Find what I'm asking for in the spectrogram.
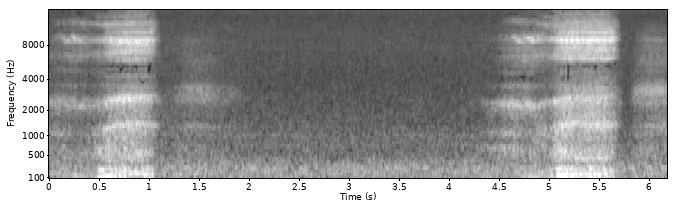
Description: Spooni snoring on the couch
